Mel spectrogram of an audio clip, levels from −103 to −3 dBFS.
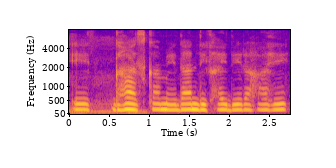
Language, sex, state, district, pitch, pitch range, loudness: Hindi, female, Madhya Pradesh, Bhopal, 190 Hz, 185-195 Hz, -18 LUFS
